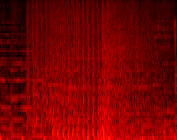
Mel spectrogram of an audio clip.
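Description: Bullet Seed attack in Pokémon Brilliant Diamond, a rapid burst of quick popping hits in a fast rattling run, fairly faint and short.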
